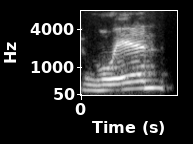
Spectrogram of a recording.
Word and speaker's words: Nguyen: Vietnamese last name, and I think it's pronounced Nguyen or something like that. But, how are you doing today? Good, good. Thank you so much, Dan. We say it Nguyen, but Nguyen, I'm Nguyen.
